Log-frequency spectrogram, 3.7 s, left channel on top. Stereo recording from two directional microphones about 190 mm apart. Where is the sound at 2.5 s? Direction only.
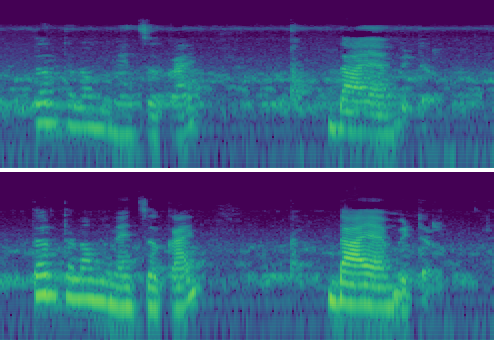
40° right (ahead or behind).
